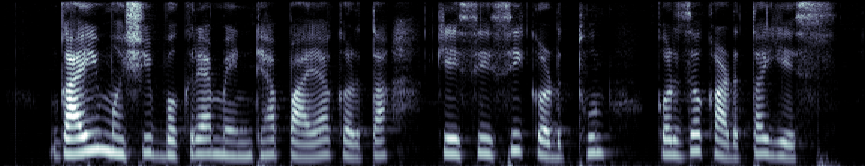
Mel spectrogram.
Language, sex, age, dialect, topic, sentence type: Marathi, female, 25-30, Northern Konkan, agriculture, statement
